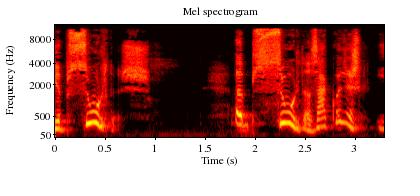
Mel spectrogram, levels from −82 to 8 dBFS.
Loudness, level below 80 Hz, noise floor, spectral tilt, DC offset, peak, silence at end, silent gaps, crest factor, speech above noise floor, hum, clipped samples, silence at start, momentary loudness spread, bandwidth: -24 LUFS; -72 dBFS; -64 dBFS; -2 dB/octave; under 0.1%; -10 dBFS; 0 s; none; 16 dB; 39 dB; none; under 0.1%; 0 s; 8 LU; 11 kHz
